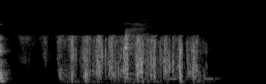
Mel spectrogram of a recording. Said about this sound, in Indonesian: Gesekan sih pasti. Iya, benar. Suara plastik.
